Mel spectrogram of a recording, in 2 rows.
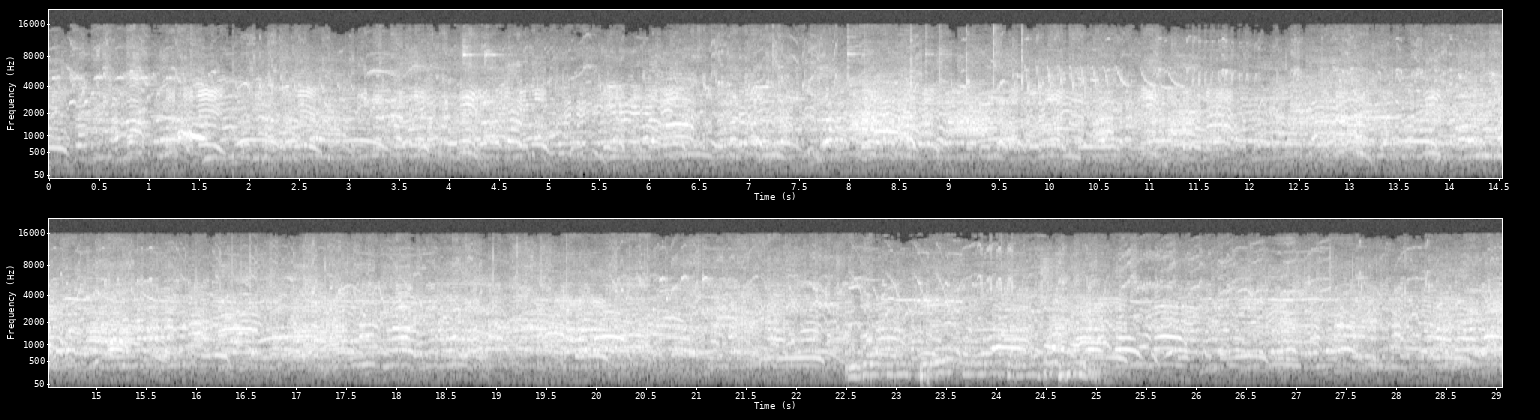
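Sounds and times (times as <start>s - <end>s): chorus of songbirds singing: 16.4s - 25.2s.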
